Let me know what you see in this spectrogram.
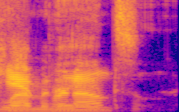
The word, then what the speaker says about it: lemonade: And the first one is lemonade. Lemonade. – What's the... Lemonade, yeah. – Lemonade. I pronounce it with the accent on the first syllable.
